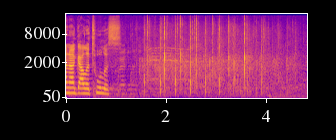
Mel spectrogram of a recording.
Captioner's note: applauding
